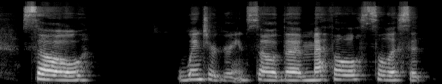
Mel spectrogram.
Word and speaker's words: salicylate: So the methyl salicylate. How do you say this? Salicylate.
